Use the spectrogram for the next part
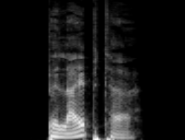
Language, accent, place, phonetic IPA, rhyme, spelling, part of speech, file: German, Germany, Berlin, [bəˈlaɪ̯ptɐ], -aɪ̯ptɐ, beleibter, adjective, De-beleibter.ogg
- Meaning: 1. comparative degree of beleibt 2. inflection of beleibt: strong/mixed nominative masculine singular 3. inflection of beleibt: strong genitive/dative feminine singular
